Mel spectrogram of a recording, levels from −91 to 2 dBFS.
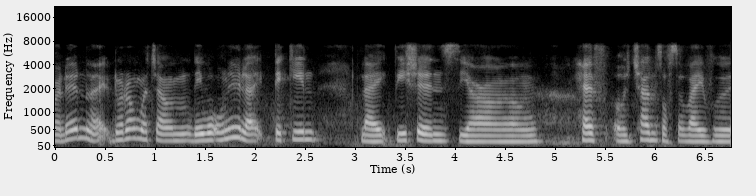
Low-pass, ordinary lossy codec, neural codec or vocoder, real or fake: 7.2 kHz; Opus, 32 kbps; codec, 16 kHz, 2 kbps, X-Codec, HuBERT features, trained on LibriSpeech; fake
